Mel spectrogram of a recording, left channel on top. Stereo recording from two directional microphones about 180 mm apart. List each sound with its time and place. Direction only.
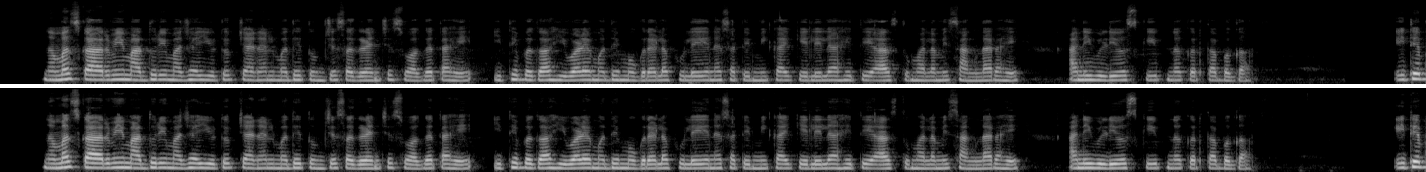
0.4 s a woman's voice: 25° right (ahead or behind)
13.9 s speech: 10° right (ahead or behind)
